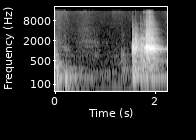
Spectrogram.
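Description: A single knock as a spindle-sander sanding drum is set down on the floor, followed by faint handling sounds.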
